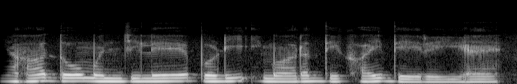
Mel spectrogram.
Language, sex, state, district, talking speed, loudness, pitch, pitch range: Hindi, male, Uttar Pradesh, Saharanpur, 105 wpm, -14 LUFS, 140 Hz, 130-145 Hz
